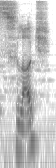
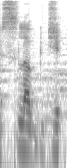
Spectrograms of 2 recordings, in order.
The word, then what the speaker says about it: Slugdge: It's a band called, I'm going to pronounce it Sludge, but it's spelt SLUGDGE, so Sludge.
